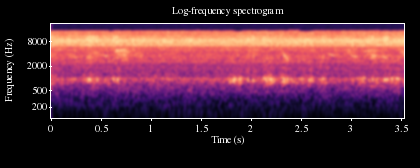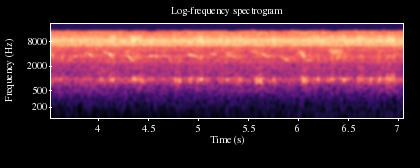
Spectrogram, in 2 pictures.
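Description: Faint outdoor ambience: a steady hiss with distant birds calling, including a run of quick high chirps in the middle.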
